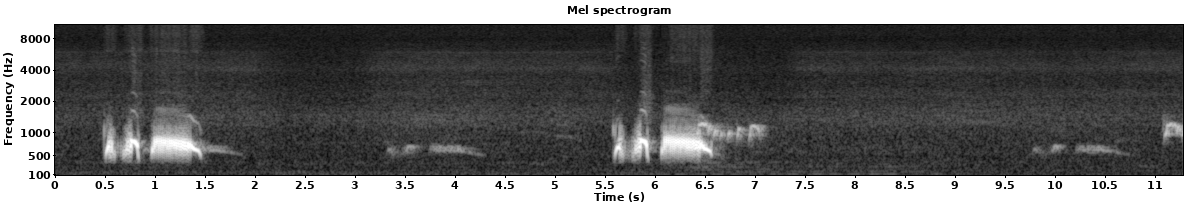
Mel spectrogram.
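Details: Spotted dove used as a loud-voiced lure to provoke fighting, in the 'thổ đồng' voice style: two loud, throaty cooing phrases about five seconds apart, each opening with short stuttered notes, then softer wavering coos trailing off.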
